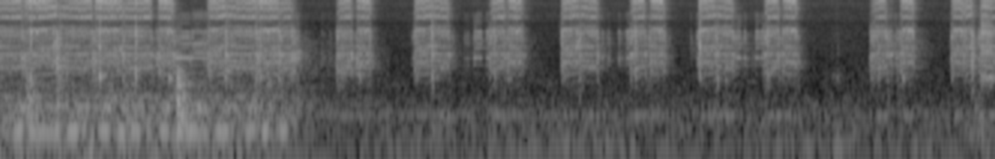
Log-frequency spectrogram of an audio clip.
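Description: A small servo motor whirs in short bursts as it swings an arm back and forth.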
